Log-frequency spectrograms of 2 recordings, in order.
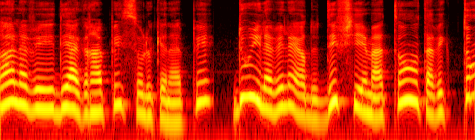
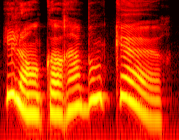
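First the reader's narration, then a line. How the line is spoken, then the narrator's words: Aunt speaking cheerfully. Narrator (French): dit gaiement ma tante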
